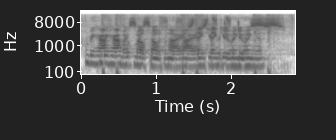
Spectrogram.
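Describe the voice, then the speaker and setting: An actress playing a composed female patron who hires a mercenary in a video game cutscene, speaking in a calm, persuasive way. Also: fairly low pitch, brisk, close to an everyday voice. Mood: cool, persuasive.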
